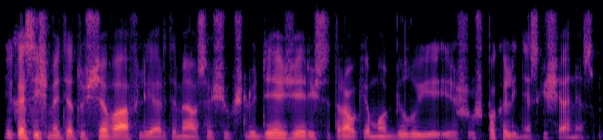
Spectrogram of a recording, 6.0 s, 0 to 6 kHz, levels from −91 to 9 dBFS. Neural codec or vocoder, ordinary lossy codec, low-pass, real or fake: none; Opus, 64 kbps; 5.4 kHz; real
